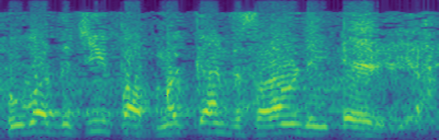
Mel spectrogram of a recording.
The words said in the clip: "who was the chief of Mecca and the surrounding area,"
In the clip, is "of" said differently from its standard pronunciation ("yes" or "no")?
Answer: yes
